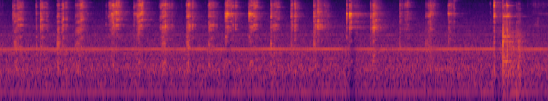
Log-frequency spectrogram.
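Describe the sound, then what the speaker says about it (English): A mortar and pestle grinds in a steady rhythm, about twenty scraping, clinking strokes in a row, close and fairly loud, with no talking. "we're going to just use one of these mortar and pestles"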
